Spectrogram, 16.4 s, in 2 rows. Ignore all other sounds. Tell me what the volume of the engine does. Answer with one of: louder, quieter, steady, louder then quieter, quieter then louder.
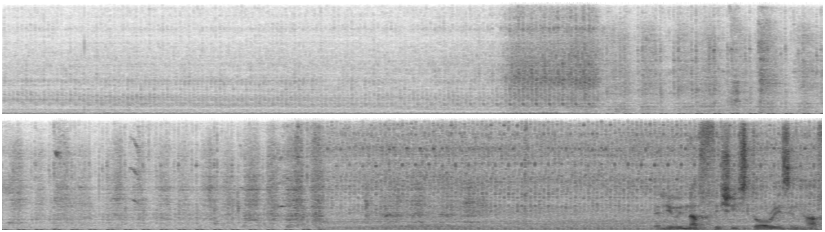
louder.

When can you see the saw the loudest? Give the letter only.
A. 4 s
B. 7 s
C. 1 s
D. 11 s
D.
